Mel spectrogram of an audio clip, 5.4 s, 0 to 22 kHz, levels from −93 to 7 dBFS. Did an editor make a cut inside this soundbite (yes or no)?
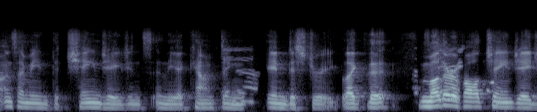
no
